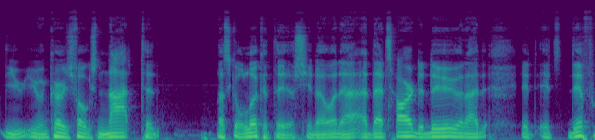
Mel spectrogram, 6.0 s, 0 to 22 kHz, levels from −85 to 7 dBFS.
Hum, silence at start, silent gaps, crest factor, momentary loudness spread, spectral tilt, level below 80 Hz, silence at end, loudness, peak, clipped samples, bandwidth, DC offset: none; 0 s; none; 14 dB; 11 LU; -7 dB/octave; -38 dBFS; 0 s; -24 LUFS; -8 dBFS; under 0.1%; 13 kHz; under 0.1%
